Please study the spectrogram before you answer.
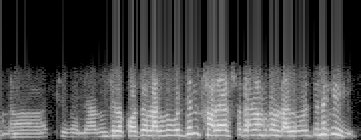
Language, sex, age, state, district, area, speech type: Bengali, female, 30-45, West Bengal, Paschim Medinipur, rural, conversation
